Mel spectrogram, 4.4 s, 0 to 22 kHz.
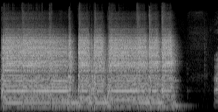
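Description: Heavily distorted electric guitar chords through a punk pedal voiced after an EVH 5150 6V6 amp and 5150 cabinet, loud and sustained for about three and a half seconds with brief chopped breaks, then ringing out to silence.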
